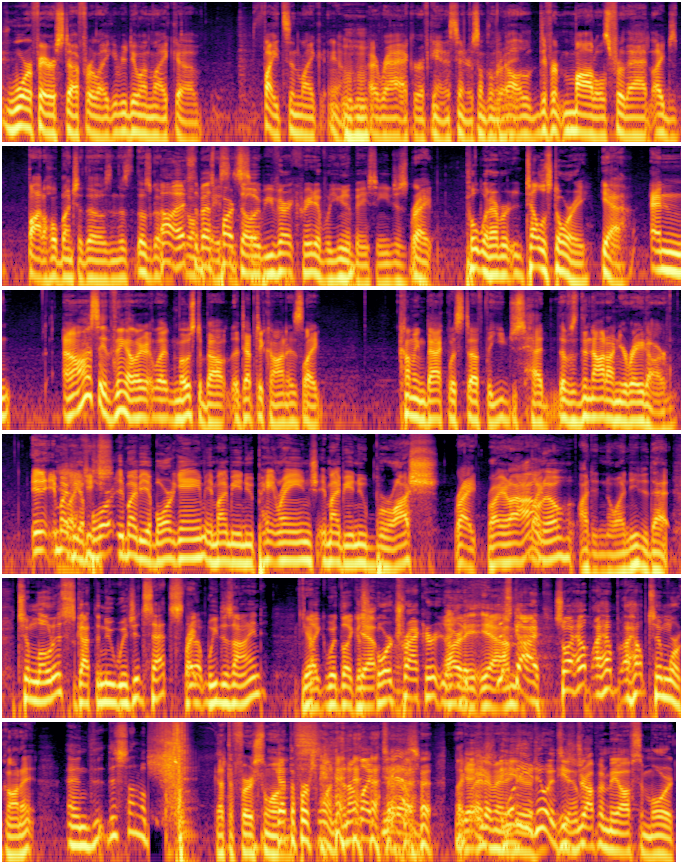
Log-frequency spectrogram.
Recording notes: Counter Charge kicks off our on-site Adepticon coverage with recordings from Weds March 22, 2023.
